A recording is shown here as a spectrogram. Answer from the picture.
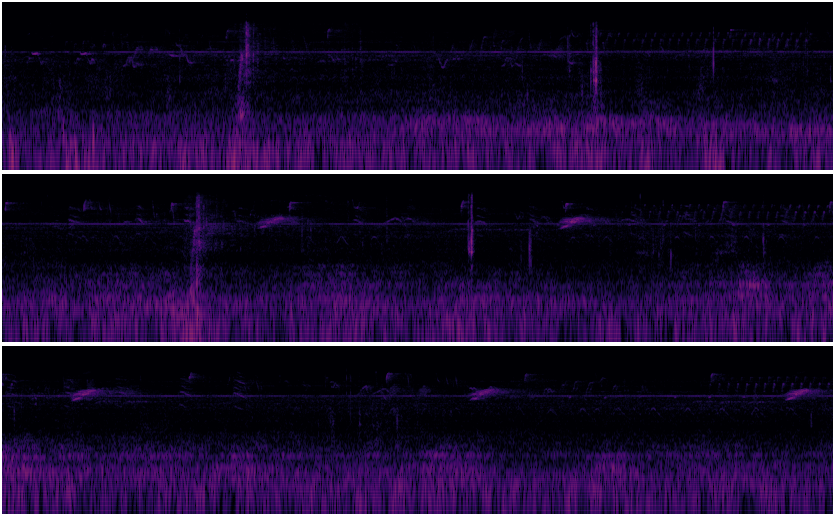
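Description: Outdoor background noise. A bird repeats a short rising call every three to four seconds over a steady high thin whine, and a few sharp clicks come in the first half.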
